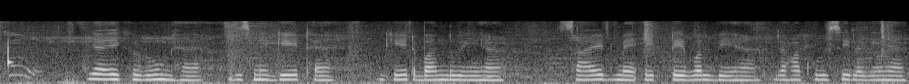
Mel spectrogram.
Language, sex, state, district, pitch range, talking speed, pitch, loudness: Hindi, female, Bihar, West Champaran, 200-220 Hz, 140 wpm, 215 Hz, -18 LUFS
